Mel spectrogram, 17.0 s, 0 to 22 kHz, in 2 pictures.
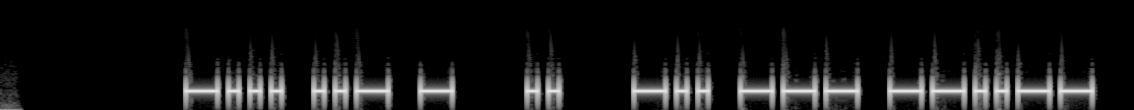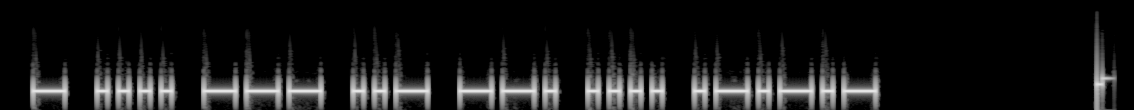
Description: Morse code, heard as a keyed tone, about 15 wpm, 700 Hz. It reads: BUT I DO, THOUGH.
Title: Sentences from Top 1000 Words - Review Part 2 - 15wpm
